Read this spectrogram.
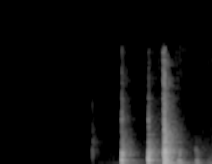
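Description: Safety glasses clatter onto a table.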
